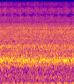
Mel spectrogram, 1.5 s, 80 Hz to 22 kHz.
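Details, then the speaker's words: 2002 Ford F250 with 7.3 Power Stroke diesel, rough idle with uneven loping beat, a miss felt in the steering wheel and heavy smoke; a dead injector is causing the miss. "But you probably can't tell it. You can feel it in the steering wheel. It's got a miss."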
